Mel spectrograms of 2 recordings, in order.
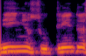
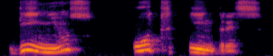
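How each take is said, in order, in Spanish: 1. Las palabras se juntan en un solo bloque. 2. Cada palabra se dice clara y por separado. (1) "Dicen así" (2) "Pero sí es que uno dice"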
